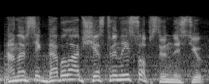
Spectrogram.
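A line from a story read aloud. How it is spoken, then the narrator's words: Angry cry. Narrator (Russian): сердито вскричала Миранда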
